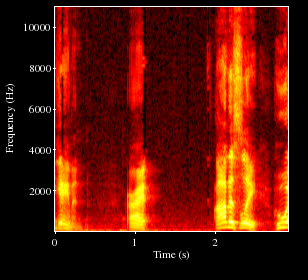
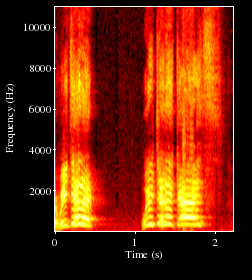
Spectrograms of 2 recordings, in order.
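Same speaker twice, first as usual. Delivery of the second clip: much higher, louder victory yell to the viewers; cheering to the viewers; triumphant shouting; 12 semitones higher, 12 dB louder than usual. Real, not acted. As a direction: celebrate at the top of your lungs. Celebrating the ritual card.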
